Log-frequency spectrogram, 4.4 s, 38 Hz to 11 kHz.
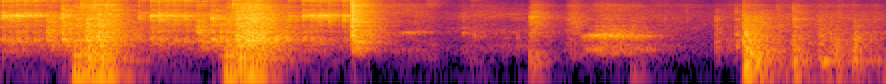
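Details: In about -40 cold in an unheated shop, a decompression-equipped saw (owner's 94) fires within a few pulls, revs in short bursts and settles; it starts easily, as it should.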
